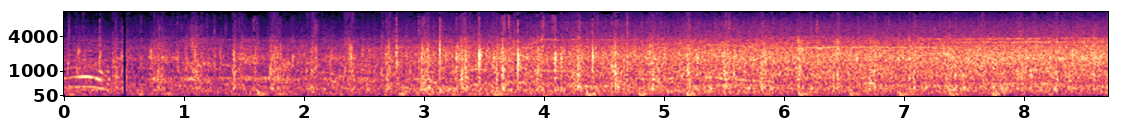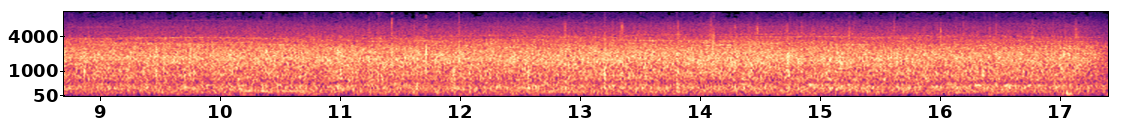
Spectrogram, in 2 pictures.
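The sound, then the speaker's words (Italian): A football crowd in Florence applauds Paolo Maldini's farewell, a dense, loud wash of clapping that swells over the first seconds and then holds steady and sustained throughout. “Anche Maldini, che è stato un monumento del calcio, è stato festeggiato e ha lasciato. Ascoltiamo come Firenze ha salutato Maldini.”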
